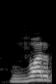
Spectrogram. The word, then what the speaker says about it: were: हैं क्या पढ़ते हैं इसे वर पढ़ते हैं जैसे कि एच ई आर हर में पढ़ते हैं इसी तरह से डब्लू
